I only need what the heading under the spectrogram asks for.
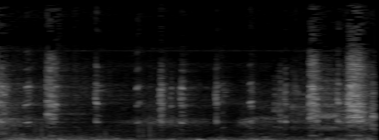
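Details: Noisy helmeted guineafowl kept at a cat sanctuary, where they eat ticks, give harsh, grating calls in quick, uneven bursts in the background.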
